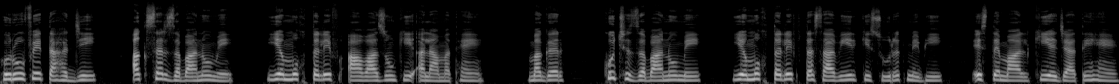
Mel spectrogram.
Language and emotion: Urdu, neutral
